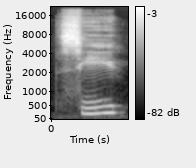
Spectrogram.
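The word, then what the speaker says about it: sidhe: I never know how to pronounce this word. S I D H E. Uh C, I think.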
